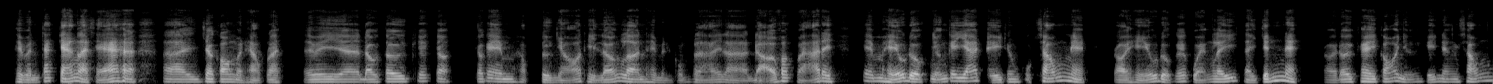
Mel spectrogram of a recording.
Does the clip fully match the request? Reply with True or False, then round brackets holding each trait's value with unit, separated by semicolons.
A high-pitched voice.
False (120 Hz)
